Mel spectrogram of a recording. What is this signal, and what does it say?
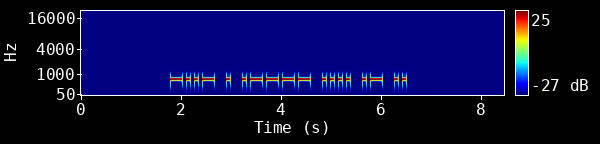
Morse code, heard as a keyed tone, about 15 wpm, 700 Hz. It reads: XE1HAI
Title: DXCC-100 Call Signs - 6 Characters - Repeated 3x - 15wpm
